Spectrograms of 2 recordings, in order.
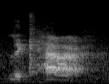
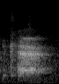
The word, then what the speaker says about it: liqueur: Well, one thing about your story, when you're telling it, it's pronounced liqueur, not liqueur.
